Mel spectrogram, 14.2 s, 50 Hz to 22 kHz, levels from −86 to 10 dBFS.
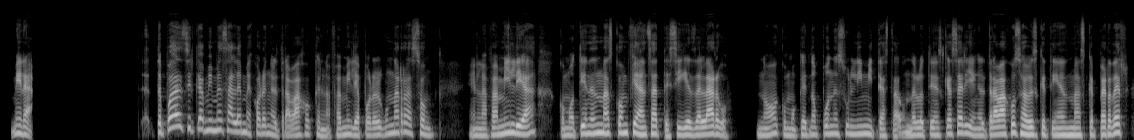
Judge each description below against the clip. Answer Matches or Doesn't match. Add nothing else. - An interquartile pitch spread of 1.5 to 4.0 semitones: Matches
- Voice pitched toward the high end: Doesn't match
